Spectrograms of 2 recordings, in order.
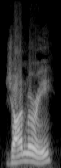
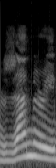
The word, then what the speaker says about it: Jean-Marie: I am joined by Jean-Marie. Yes, did I pronounce it correctly? Yes, you did. Please give us your full name and your official title here at Canyon Ranch. I'm Jean-Marie, and I lead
